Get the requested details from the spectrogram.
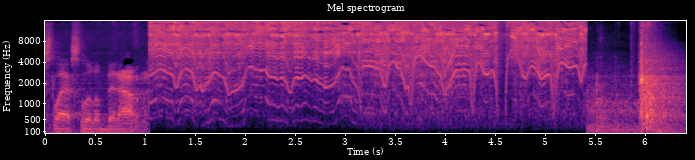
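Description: A pneumatic grinder whirs and grinds against metal with a high, steady whine.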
